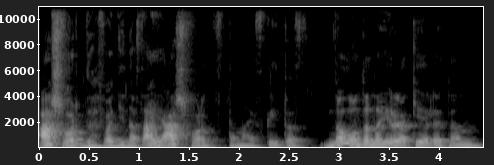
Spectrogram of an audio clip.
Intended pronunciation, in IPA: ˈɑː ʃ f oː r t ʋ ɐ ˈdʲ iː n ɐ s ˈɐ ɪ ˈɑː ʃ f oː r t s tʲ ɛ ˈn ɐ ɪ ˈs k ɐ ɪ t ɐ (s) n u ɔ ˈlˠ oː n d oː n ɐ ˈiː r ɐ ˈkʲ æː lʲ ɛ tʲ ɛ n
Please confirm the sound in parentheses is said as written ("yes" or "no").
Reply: yes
